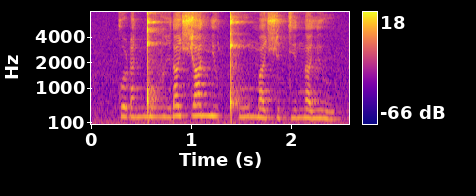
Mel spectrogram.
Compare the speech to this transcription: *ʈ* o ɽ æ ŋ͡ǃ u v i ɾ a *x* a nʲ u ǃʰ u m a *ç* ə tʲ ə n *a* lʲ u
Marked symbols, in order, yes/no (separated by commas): no, no, yes, yes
